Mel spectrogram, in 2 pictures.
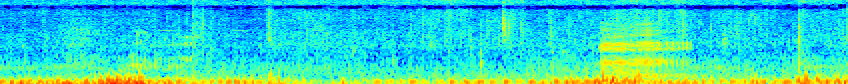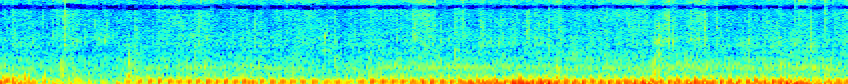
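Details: Cows roaming the fields, calling for friends: low droning moos fill most of the recording, with one higher wavering call near the three-second mark and steady rumbling background noise.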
